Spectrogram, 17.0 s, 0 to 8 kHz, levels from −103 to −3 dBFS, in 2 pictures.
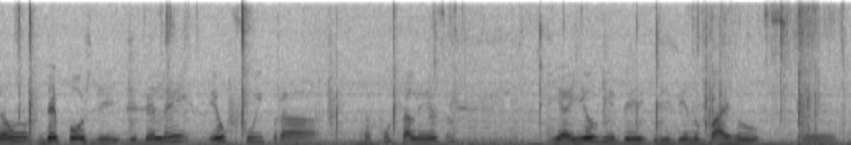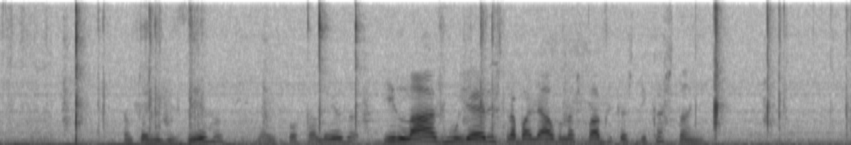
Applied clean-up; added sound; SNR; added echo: none; Crack / Crackle; 7 dB; none.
